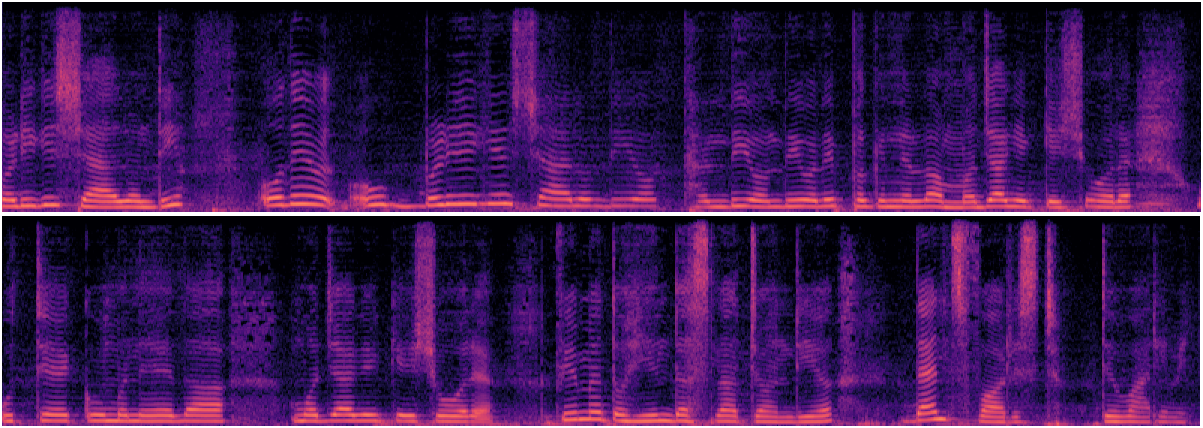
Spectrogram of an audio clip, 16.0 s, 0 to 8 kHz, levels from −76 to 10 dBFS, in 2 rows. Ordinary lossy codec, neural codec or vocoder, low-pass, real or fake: none; codec, 16 kHz, 0.9 kbps, LongCat-Audio-Codec; none; fake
